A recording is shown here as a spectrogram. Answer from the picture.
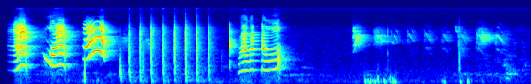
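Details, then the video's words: A pet Alexandrine parakeet gives three harsh, rising screeches, then a quick run of about eight sharp clicking notes, two more squawks and softer high chatter. "Parrot Sound || pahadi parrot natural sound"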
